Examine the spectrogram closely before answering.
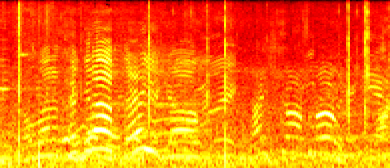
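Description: Lacrosse sticks clack against each other.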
